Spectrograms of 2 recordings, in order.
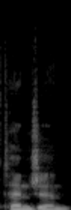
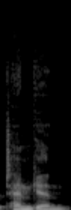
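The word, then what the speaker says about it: Tengen: the the label of tenen or tenen uh I've heard it pronounced both ways I think both are you know acceptable is that uh you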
